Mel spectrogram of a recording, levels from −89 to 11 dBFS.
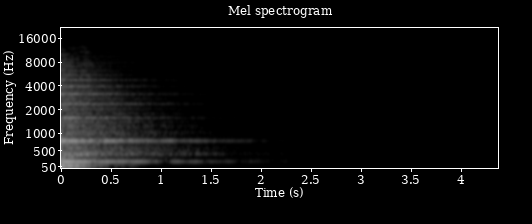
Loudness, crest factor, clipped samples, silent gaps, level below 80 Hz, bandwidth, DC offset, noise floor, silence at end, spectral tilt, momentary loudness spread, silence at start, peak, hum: -39 LUFS; 24 dB; under 0.1%; none; -54 dBFS; 12.5 kHz; under 0.1%; -79 dBFS; 3.25 s; -6 dB/octave; 25 LU; 0 s; -18 dBFS; none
